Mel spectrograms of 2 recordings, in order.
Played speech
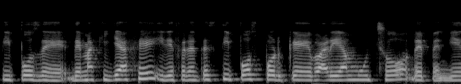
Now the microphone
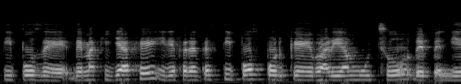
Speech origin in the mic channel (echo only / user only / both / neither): echo only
